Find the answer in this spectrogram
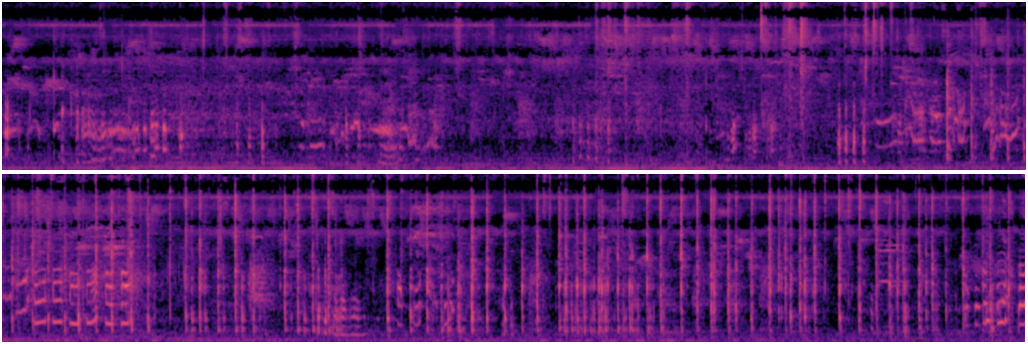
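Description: A backyard flock of chickens clucking on and off as they feed, with many small clicks throughout.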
